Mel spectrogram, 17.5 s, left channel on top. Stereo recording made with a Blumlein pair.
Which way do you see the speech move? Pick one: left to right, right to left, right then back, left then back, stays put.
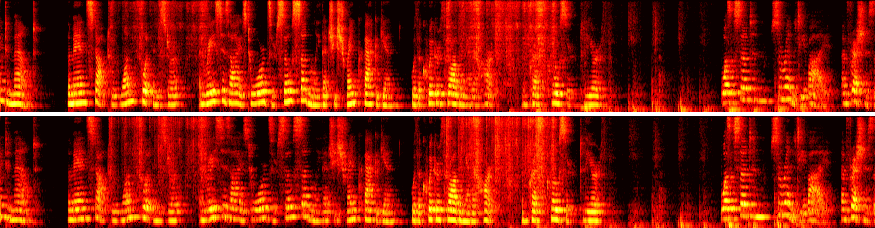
left to right.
